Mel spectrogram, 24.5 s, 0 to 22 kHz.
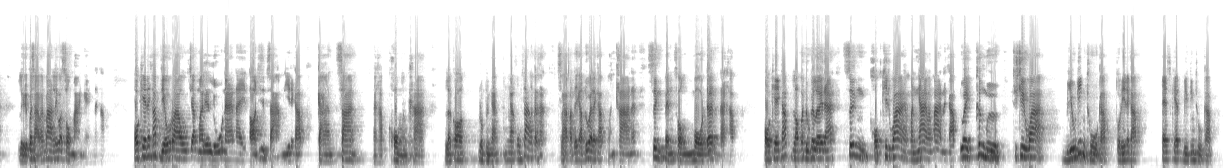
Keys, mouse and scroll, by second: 21.7 click.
